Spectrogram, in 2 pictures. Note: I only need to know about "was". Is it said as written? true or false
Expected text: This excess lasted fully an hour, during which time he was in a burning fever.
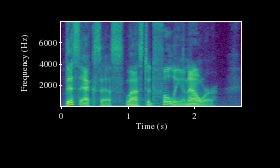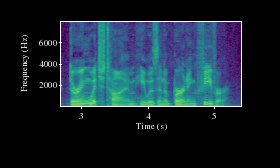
true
